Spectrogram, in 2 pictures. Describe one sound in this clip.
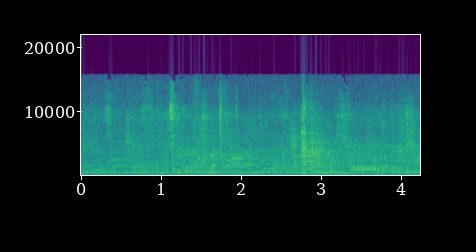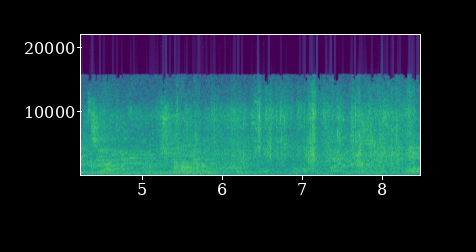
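A crowd of people chatters in a large echoing gym.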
